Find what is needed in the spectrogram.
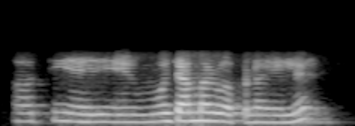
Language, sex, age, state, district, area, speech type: Assamese, female, 45-60, Assam, Biswanath, rural, conversation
